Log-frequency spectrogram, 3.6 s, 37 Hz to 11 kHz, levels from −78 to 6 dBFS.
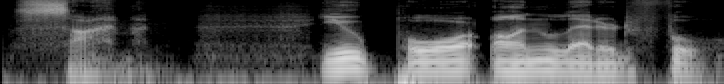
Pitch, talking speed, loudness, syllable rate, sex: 85 Hz, 85 wpm, -17 LUFS, 3.4 syllables/s, male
